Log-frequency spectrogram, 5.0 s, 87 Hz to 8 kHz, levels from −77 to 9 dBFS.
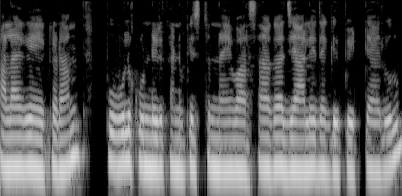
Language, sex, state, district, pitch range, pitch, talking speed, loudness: Telugu, female, Andhra Pradesh, Manyam, 160-170 Hz, 165 Hz, 105 wpm, -14 LUFS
